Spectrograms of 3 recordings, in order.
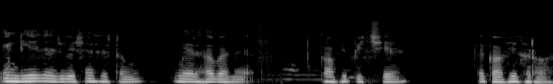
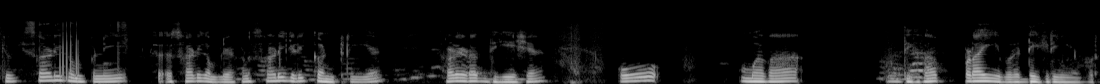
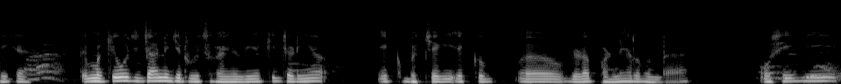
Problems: background sounds at intervals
